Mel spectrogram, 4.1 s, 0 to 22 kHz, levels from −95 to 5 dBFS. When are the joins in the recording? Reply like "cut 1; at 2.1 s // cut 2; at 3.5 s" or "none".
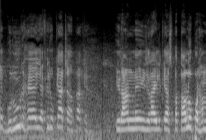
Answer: cut 1; at 2.1 s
